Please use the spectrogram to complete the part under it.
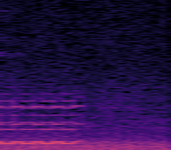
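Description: A telephone bell rings in a quick trill for about half a second, then stops, leaving a quiet room with low background hum.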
